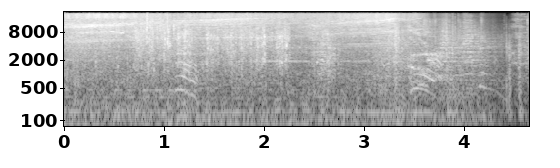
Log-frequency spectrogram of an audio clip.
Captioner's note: grunting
